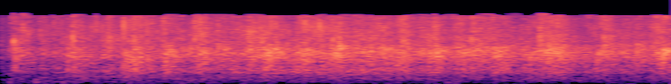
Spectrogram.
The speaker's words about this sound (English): You're supposed to applaud for that.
